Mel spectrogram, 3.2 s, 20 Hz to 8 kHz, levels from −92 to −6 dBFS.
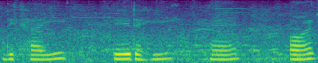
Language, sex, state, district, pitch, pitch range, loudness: Hindi, female, Himachal Pradesh, Shimla, 220 Hz, 210-225 Hz, -18 LUFS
